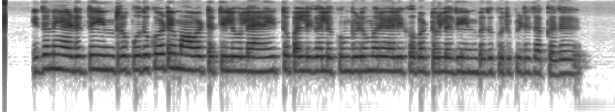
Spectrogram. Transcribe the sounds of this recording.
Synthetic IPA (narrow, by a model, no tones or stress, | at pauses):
ɪðɐnɐɪɐɽɯt̪ːɯɪndrɯpɔðɯkːoːʈːɐɪmaːʋɐʈːɐt̪ːɪlʊɭːɐɐnɐɪt̪ːɯpɐɭːɪɣɐɭɯkːɯmʋɪɽɯmɯɾɐɪɐɭɪkːɐpːɐʈːɯɭːɐðɯɛnbɐðɯkʊrɪpːɪɽɯt̪ːɐkːɐðɯ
